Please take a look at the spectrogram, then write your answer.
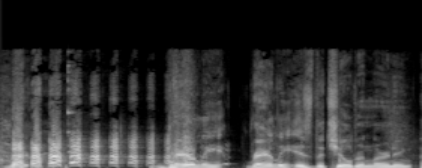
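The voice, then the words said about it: Imitates another person's voice, folksy. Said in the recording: “good George Bush impersonation ...is that little laugh, that little. ...you sound like fucking Cletus”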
